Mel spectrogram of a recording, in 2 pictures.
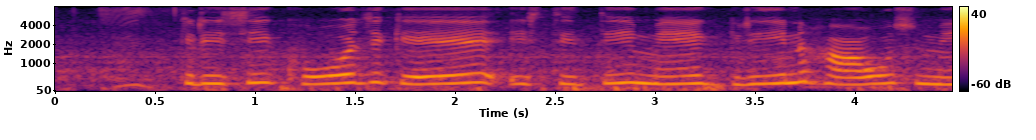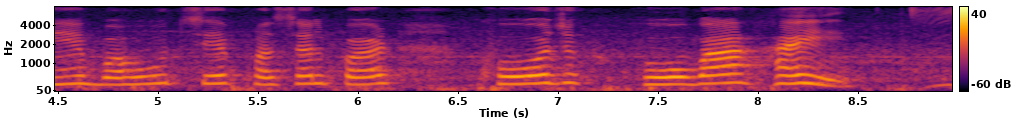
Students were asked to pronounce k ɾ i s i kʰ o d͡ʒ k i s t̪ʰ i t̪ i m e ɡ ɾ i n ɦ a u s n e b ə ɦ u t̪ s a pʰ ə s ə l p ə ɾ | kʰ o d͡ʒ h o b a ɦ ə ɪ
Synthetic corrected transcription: k ɾ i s i kʰ o d͡ʒ k e s t̪ʰ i t̪ i m e ɡ ɾ i n ɦ a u s m e b ə ɦ u t̪ s e pʰ ə s ə l p ə ɾ | kʰ o d͡ʒ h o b a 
